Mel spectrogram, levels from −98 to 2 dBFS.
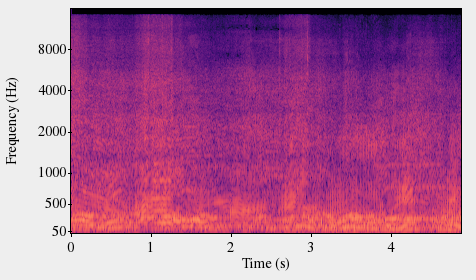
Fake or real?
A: real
